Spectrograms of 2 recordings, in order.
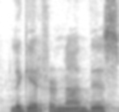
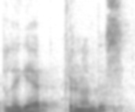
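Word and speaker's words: Leger Fernandez: Leguer Fernandez makes spectacularly dumb claim about Biden's border.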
